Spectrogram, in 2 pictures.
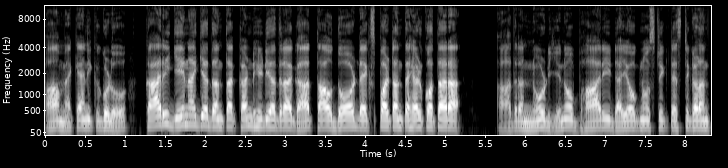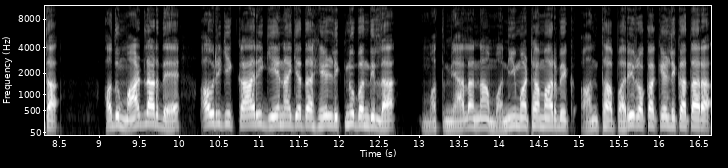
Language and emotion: Kannada, angry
